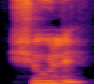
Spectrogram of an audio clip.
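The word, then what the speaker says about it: Schule: एस से हा शा, शे, शो, और इसकी मिसाल है शूले, शूले स्कूल, और शूला, शूला यानी कि स्टूडेंट।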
